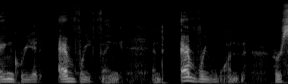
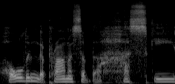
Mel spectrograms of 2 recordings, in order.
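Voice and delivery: ordinary delivery

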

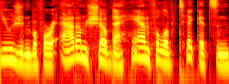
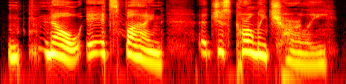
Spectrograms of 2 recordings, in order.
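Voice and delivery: high, stammering and unsure; flustered stammer; 8 semitones higher than usual. Acted. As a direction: stumble over it nervously.

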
